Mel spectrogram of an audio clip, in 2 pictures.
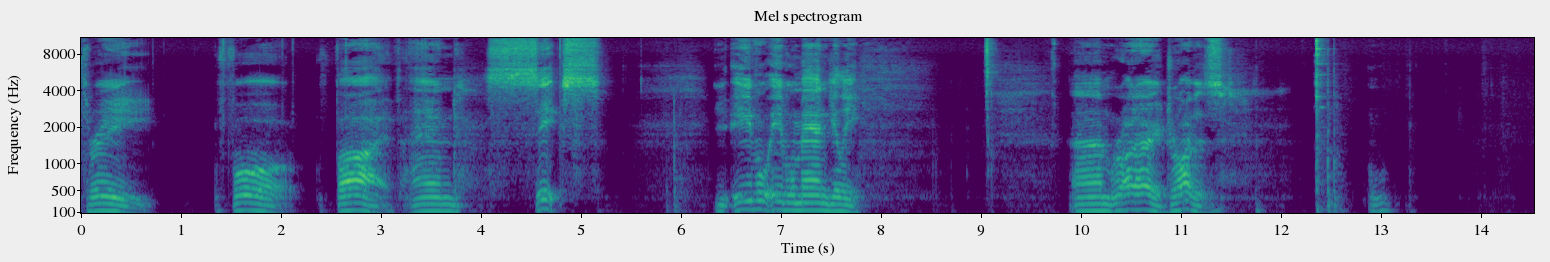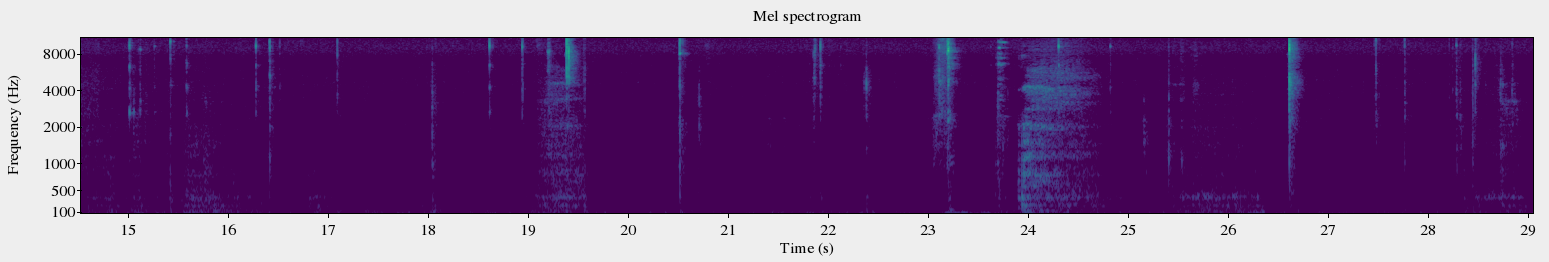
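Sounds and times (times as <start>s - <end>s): small metal clicks: 18.0s - 19.6s, 27.4s - 29.0s.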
